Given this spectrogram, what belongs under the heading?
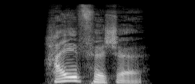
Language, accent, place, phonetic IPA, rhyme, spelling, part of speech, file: German, Germany, Berlin, [ˈhaɪ̯ˌfɪʃə], -aɪ̯fɪʃə, Haifische, noun, De-Haifische.ogg
- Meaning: nominative/accusative/genitive plural of Haifisch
